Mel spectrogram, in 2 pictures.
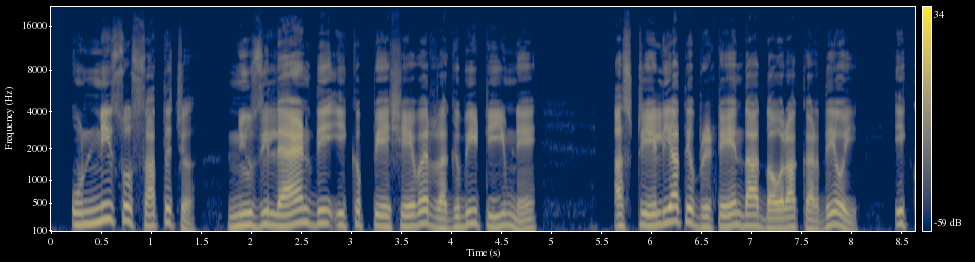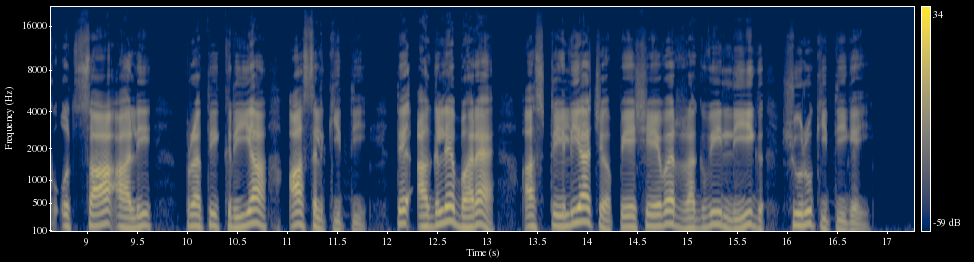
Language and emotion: Dogri, neutral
